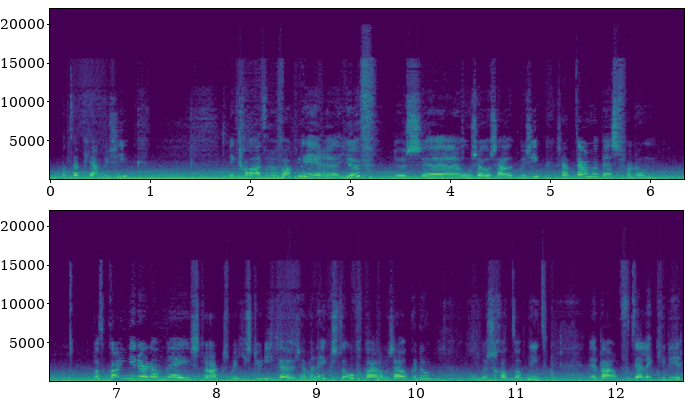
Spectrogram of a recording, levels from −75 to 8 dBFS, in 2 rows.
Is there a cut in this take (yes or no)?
no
